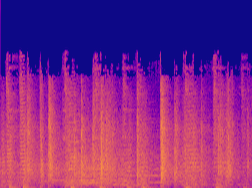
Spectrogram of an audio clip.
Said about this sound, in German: Der Überlinger Narrenmarsch hallt durch die Straßen und Gassen und das dutzendfache Knallen der peitschenähnlichen Karbatschen.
